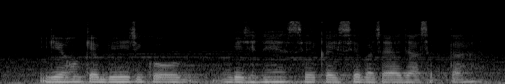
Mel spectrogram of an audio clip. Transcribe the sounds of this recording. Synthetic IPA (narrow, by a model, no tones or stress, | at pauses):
jeɦõkebiːt͡ʃkobɪd͡ʒʱnesekɐɪsebɐt͡ʃaːjad͡ʒaːsɐkt̪aɦɛː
